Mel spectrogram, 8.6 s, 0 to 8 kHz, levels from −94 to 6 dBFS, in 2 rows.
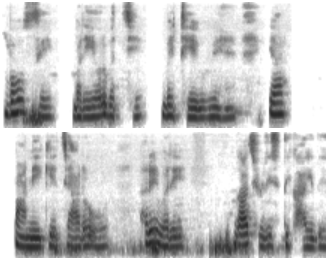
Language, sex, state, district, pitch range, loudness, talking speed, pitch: Hindi, female, Bihar, Jamui, 175-210 Hz, -19 LUFS, 125 wpm, 185 Hz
